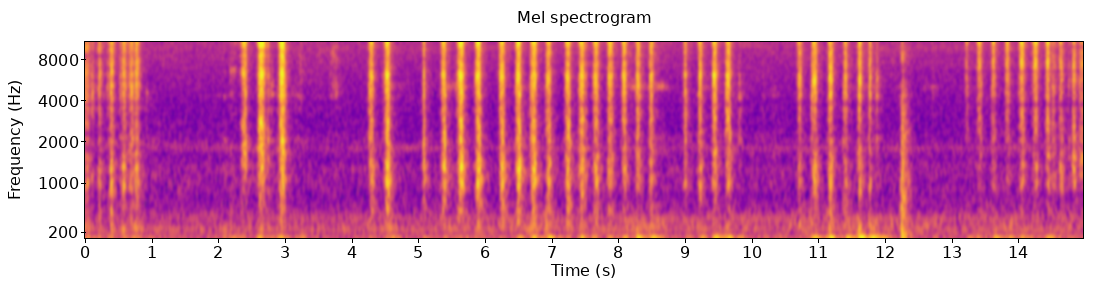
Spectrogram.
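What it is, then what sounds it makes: Pencil on drawing paper. A graphite pencil tip scratches short strokes across the face area of a flat, thin, solid sheet of white drawing paper. Quick, dry, bright scratches come in rapid clusters separated by brief pauses, over a steady low hum in a quiet recording.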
